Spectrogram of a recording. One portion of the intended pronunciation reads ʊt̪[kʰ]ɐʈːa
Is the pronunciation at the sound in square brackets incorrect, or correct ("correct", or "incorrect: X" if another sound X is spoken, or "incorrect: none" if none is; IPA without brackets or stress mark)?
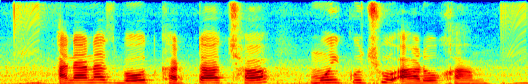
correct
